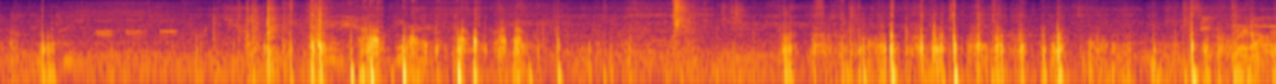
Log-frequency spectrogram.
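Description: Knocks and rubbing from a phone being handled close to its microphone, with indistinct voices in the second half. Three short faint beeps sound about a second in.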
